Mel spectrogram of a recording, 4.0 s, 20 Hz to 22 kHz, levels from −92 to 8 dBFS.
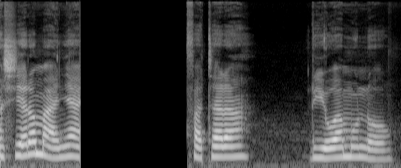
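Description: At 0.79 s the speech cuts off abruptly into silence, and nothing is heard until 1.87 s, a gap of about 1.08 s before the sound continues. This is a playback stall, likely caused by the player running short of data or its output thread being blocked.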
